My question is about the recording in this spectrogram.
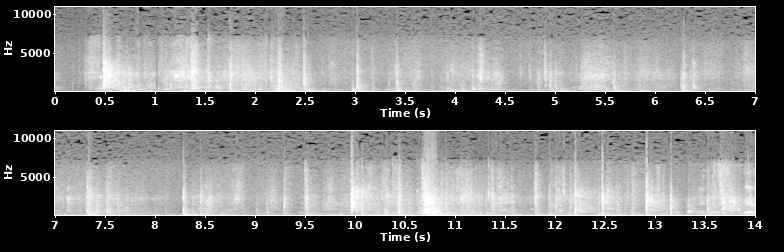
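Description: A fistfight in an old film soundtrack: a string of irregular thuds and slams as blows land and bodies hit the floor and furniture, the heaviest one about eleven seconds in, with men's voices grunting in the scuffle.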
